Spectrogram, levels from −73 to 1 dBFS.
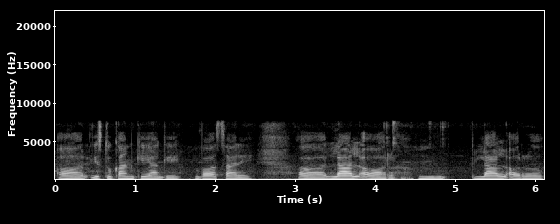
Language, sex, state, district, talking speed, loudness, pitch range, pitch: Hindi, female, Bihar, Kaimur, 125 wpm, -20 LUFS, 190-215 Hz, 205 Hz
